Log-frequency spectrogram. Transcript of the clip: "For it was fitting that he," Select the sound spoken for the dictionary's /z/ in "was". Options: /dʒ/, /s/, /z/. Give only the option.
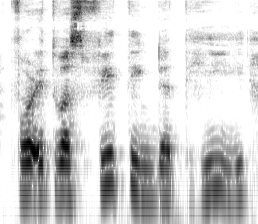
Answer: /s/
